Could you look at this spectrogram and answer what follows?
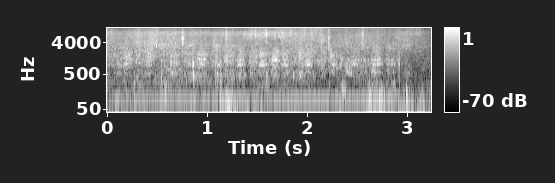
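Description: A hunting dog pants rapidly and steadily, close by, during a pheasant and quail hunt in Kansas, with no talk over it.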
